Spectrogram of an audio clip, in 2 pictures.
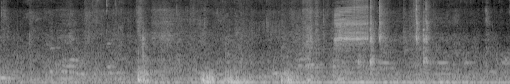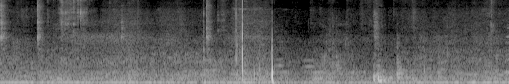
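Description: Faint, scattered voices over a steady low hum, with a few light clicks.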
